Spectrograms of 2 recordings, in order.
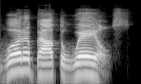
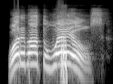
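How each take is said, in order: First: Loud, slow mock yell at usual pitch; retold yell. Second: High, loud heckling yell. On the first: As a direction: drag out the heckle loudly, imitating it. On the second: Retold or imitated. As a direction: yell it out at the presenter from the crowd. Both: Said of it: "This motherfucker yelled out".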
